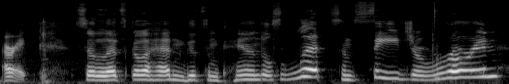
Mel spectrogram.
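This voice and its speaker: A woman's voice: fairly high pitch, measured pace, dark tone, no echo. A woman giving a tarot reading in a casual, chatty livestream, affectionate and rambling as she sets up, speaking into a phone. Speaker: tarot reader.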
